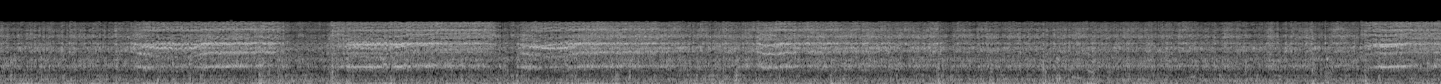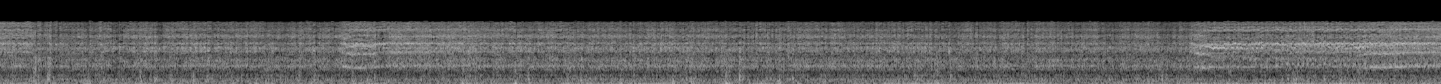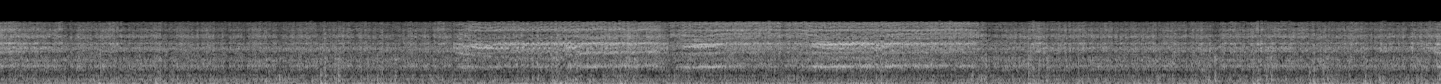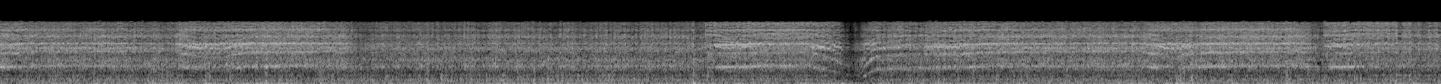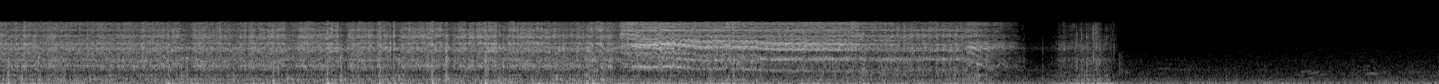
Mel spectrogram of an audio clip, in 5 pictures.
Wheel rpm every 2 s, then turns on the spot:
230, 220, 220, 230, 230, 230, 230, 230, 230, 230, 230, 230, 230, 210, 220, 240, 230, 220, 220, 230, 230, 230, 230, 230, 230, 170, 200, 230, 220, 230, 240, 230, 180, 130, 0, 0.
none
